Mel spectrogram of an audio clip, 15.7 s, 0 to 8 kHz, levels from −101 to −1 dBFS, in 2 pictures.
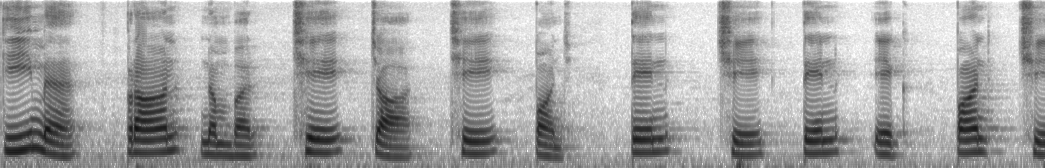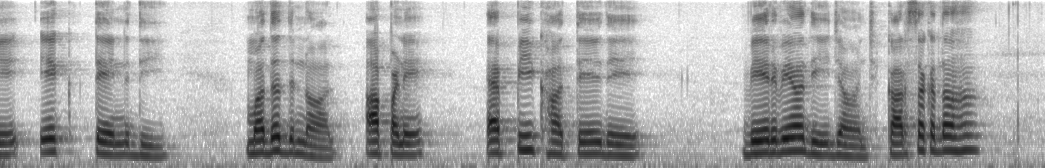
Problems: background sounds at intervals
